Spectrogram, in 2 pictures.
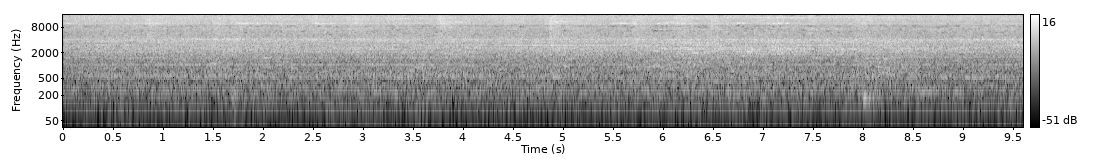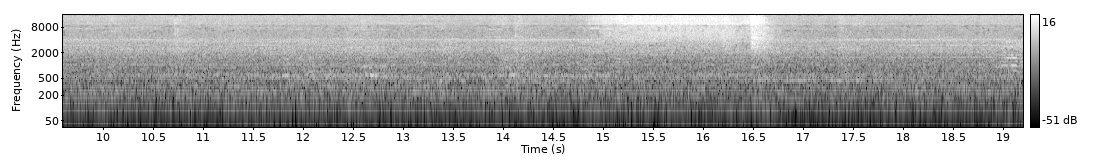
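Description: Hydraulic pump unit of a homemade one-tonne cargo lift running steadily while the platform rises: a continuous even hum with hiss. There is a short knock about eight seconds in and a stronger hiss for a second or so near the end.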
